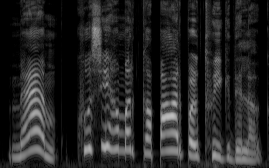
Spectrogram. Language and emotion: Maithili, disgusted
